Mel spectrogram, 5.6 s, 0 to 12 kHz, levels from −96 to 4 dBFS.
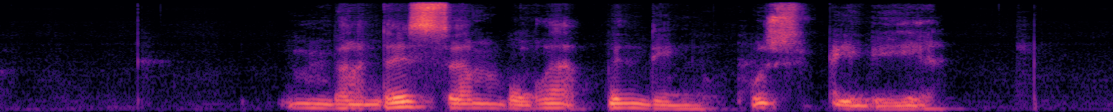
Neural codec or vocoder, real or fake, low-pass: codec, 24 kHz, 1.5 kbps, HILCodec; fake; 10.8 kHz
